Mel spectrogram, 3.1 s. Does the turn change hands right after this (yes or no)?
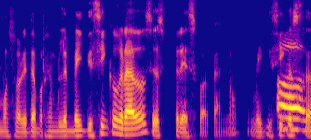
yes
